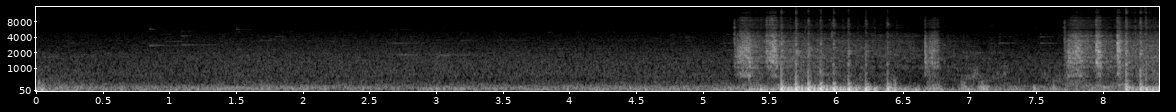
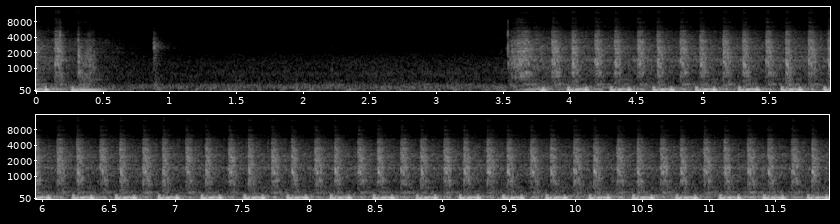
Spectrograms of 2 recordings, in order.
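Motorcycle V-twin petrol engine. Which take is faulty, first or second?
second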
